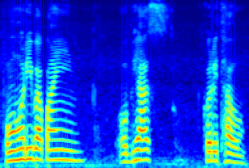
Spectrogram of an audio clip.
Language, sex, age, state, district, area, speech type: Odia, male, 45-60, Odisha, Nabarangpur, rural, spontaneous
